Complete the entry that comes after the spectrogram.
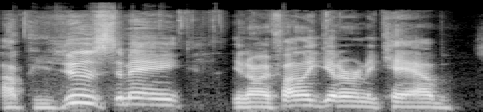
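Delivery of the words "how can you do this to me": play-acted high, angry cursing outburst. Retelling cursing at a broken-down car: retelling angry cursing. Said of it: "I'm cursing it".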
